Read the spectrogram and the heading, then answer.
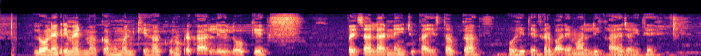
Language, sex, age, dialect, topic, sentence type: Chhattisgarhi, male, 18-24, Western/Budati/Khatahi, banking, statement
